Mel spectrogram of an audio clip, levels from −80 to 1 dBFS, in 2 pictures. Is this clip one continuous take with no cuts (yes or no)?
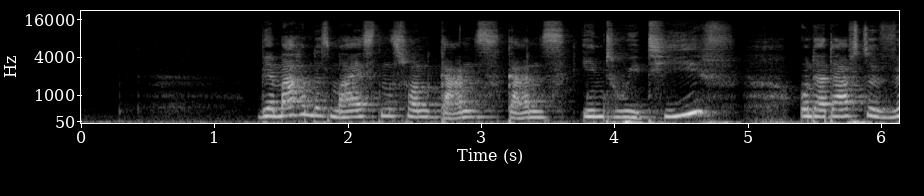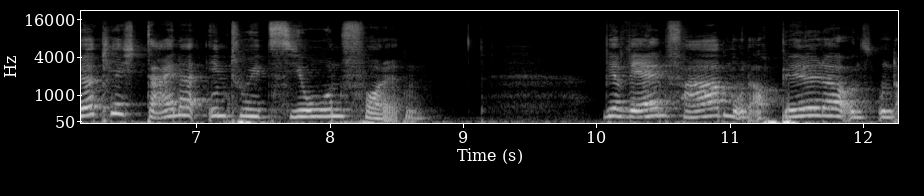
yes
